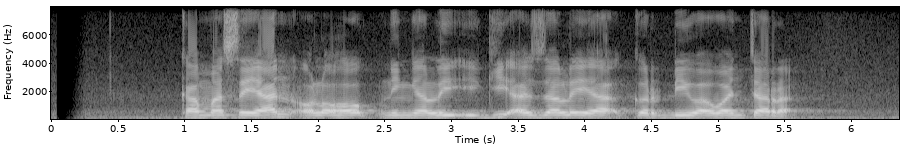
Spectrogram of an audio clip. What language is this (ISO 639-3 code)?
sun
